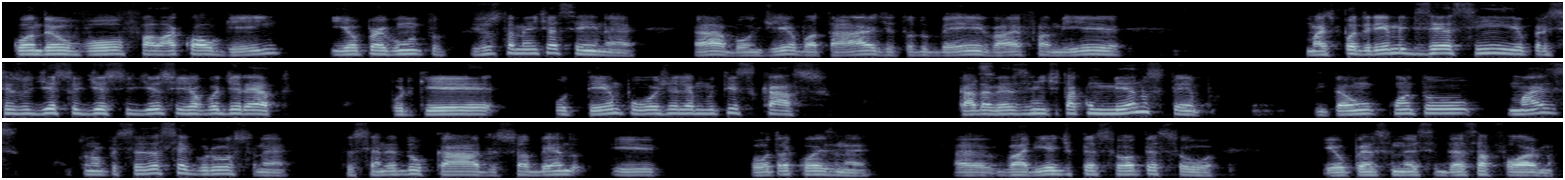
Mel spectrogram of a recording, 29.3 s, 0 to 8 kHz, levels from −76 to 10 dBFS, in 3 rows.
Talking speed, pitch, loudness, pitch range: 160 wpm, 140 Hz, -21 LUFS, 120-165 Hz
